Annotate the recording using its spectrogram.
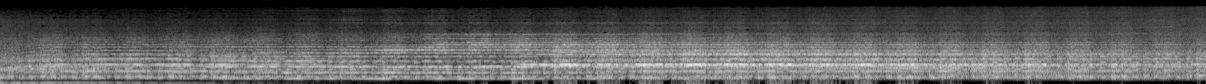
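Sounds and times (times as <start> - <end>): layered synthesizer chord: 0.0 - 12.0.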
